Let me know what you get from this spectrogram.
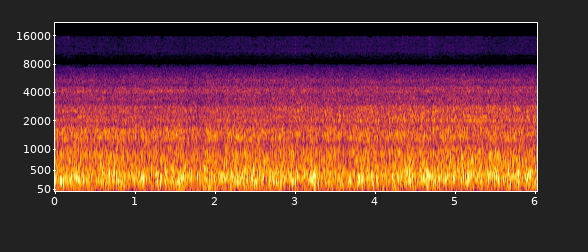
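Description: Passenger train running at speed, heard from an open coach window: steady rush of wind and the rolling noise of wheels on the rails.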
